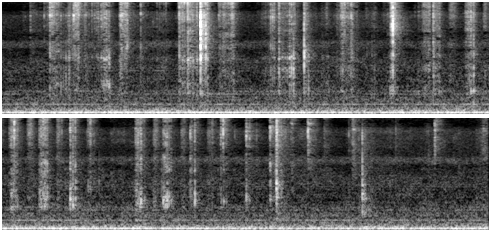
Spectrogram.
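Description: Scissors snip repeatedly through paper while trimming excess from the pages of a handmade Christmas journal, a steady run of close, crisp cuts over a faint hum, with no talking.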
